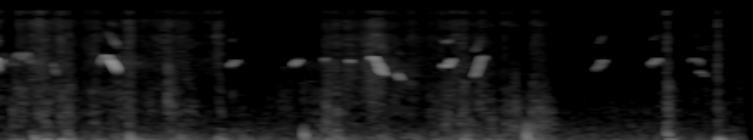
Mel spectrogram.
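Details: Baby chicks giving high, short peeps, some sliding downward, scattered irregularly through the clip, with soft rustling and pecking noises underneath.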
